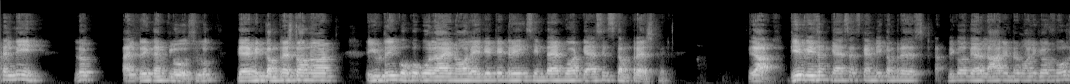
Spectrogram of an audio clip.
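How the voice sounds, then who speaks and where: Male teacher, Indian accent, bright forceful voice, roomy echo. Question-led classroom delivery, English with Hindi words mixed in. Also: mid-range voice, little pitch movement, brisk. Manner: asks frequent questions, prompting for answers. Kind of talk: interactive classroom science lesson. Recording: echoey, roomy sound.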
